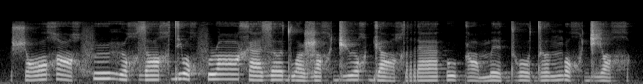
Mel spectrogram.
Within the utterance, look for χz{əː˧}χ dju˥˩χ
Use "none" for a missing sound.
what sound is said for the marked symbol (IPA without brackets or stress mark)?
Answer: ʌː˧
